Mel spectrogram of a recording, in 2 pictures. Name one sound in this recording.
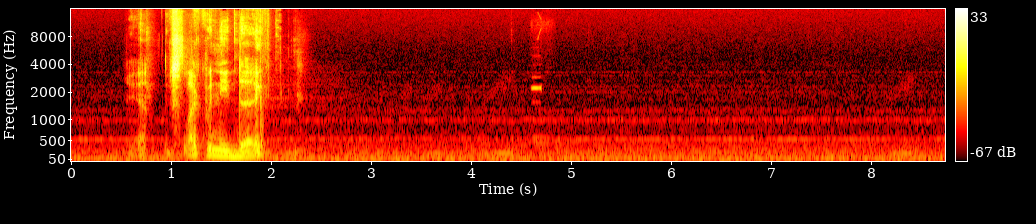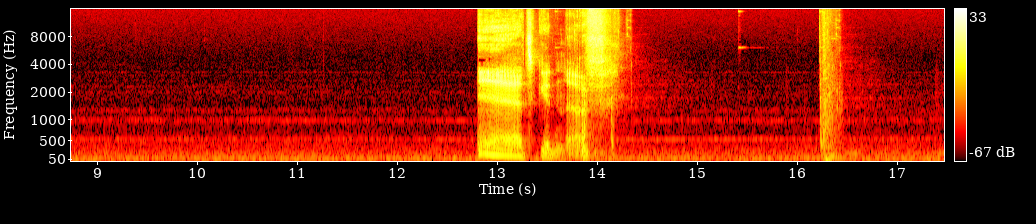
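Electronic menu sounds whoosh and chime in short bursts.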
